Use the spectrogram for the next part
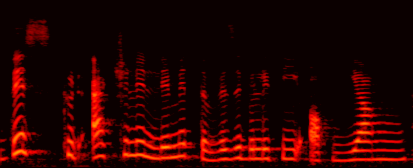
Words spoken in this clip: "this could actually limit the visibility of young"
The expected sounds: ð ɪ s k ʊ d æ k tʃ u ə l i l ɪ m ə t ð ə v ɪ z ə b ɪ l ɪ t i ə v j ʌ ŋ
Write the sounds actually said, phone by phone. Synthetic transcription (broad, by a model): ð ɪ s k ʊ d æ k tʃ u ə l i l ɪ m ə t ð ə v ɪ z ə b ɪ l ɪ t i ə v j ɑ ŋ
